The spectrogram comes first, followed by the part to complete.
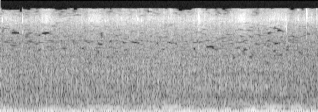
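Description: Motor vehicle engine running nearby in street traffic: a steady low rumble with an even hum.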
